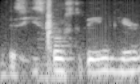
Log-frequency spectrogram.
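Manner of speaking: hushed, conspiratorial aside through a laugh; mock whisper. Passenger discreetly asking the flight attendant, mock whisper. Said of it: "whisper, whisper to the".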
